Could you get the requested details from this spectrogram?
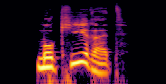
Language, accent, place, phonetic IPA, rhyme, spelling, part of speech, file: German, Germany, Berlin, [moˈkiːʁət], -iːʁət, mokieret, verb, De-mokieret.ogg
- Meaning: second-person plural subjunctive I of mokieren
